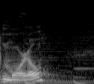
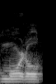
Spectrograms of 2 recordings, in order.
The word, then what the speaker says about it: Moertl: My guest today is Moertl. Moertl Combat is the unofficial name, or just Moertl? Yes, Not spelled like mortal, but pronounced like mortal.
